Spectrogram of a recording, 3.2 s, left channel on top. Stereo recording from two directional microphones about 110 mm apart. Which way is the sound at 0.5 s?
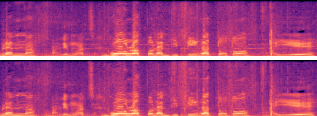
55° right (ahead or behind).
